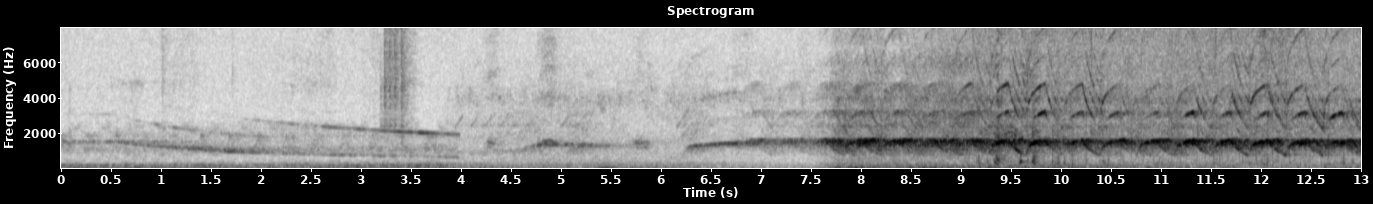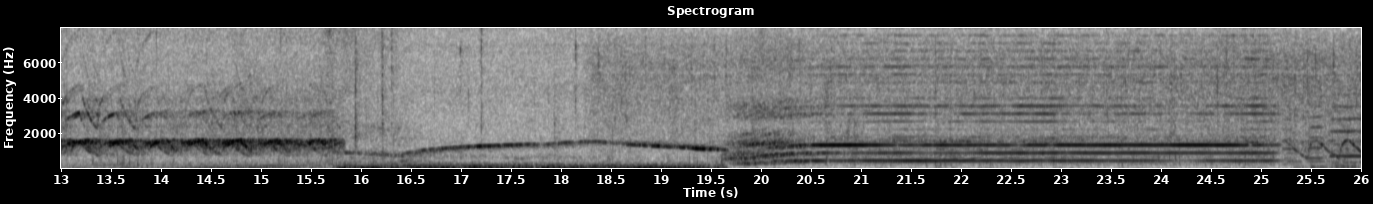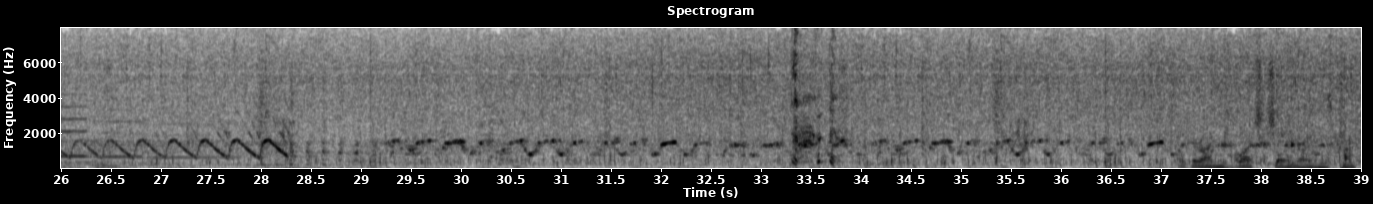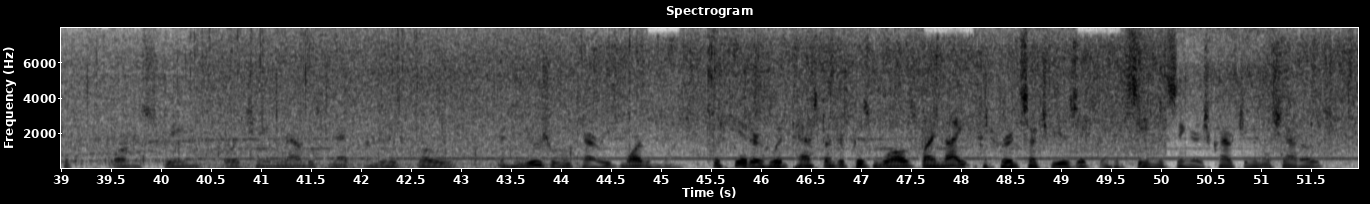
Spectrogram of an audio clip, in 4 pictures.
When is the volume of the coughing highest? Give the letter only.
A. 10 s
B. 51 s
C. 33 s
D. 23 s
C.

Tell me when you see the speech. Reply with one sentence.
The speech can be heard from 37.1 to 51.8 s.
